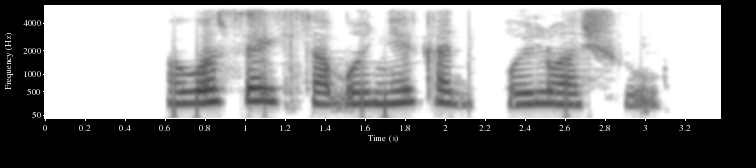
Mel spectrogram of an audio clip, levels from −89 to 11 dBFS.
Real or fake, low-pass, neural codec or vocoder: real; 5.4 kHz; none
